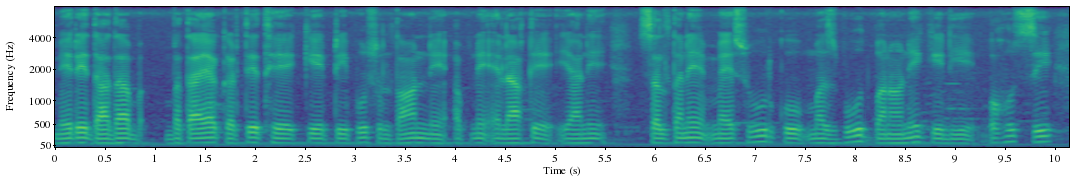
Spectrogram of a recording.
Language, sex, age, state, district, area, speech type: Urdu, male, 18-30, Delhi, New Delhi, rural, spontaneous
